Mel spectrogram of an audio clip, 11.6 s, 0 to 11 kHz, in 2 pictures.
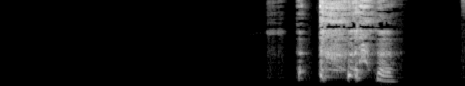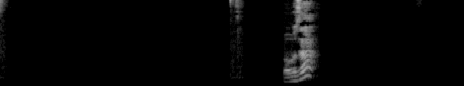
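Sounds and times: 
throaty clearing sounds: 3.5 - 5.1
person coughing: 3.7 - 5.1
speech: 4.7 - 5.1, 9.4 - 9.8.

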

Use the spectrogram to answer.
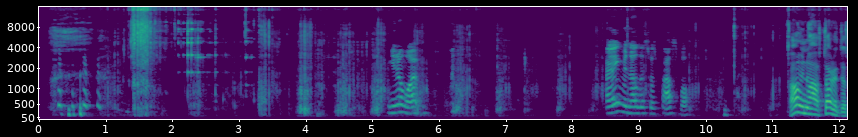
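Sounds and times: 
laughter: 0.2 - 1.2
speech: 0.3 - 0.8, 5.2 - 5.9, 8.5 - 10.5, 11.2 - 12.1
sharp clinks: 1.3 - 3.6
crunchy chewing of oyster dish: 2.8 - 9.1, 9.7 - 11.3.

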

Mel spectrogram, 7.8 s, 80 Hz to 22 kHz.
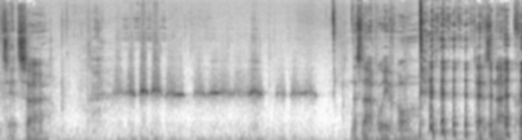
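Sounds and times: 
speech: 0.0 - 0.8, 5.3 - 7.8
breath hissing around whistled notes: 1.2 - 4.8
person attempting to whistle: 1.6 - 4.9
laughter: 6.3 - 7.8.

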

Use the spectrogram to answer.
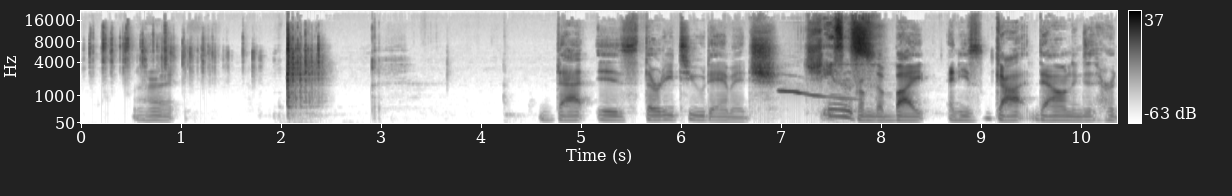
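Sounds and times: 
handful of dice clattering onto a hard table in a tabletop role-playing game: 0.0 - 2.7
speech: 0.5 - 1.1, 4.8 - 10.3.

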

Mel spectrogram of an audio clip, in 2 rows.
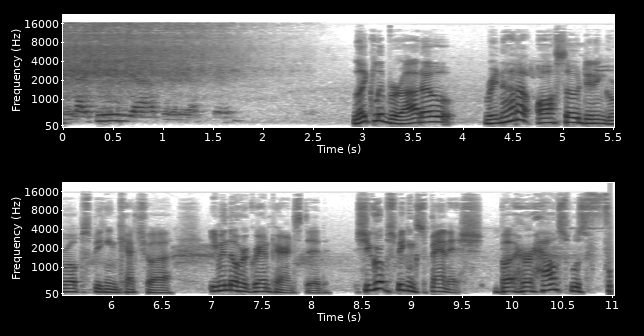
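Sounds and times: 
speech: 0.0 - 1.9, 2.9 - 11.0
large rain stick pellets cascading: 0.0 - 2.6.

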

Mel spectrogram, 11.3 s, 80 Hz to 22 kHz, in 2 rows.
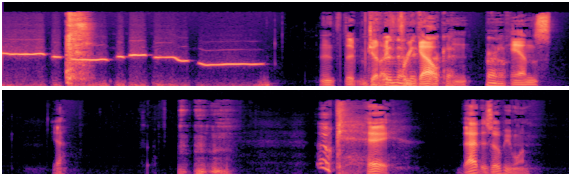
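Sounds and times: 
person whistling a short wavering tune: 0.0 - 2.7
speech: 3.2 - 5.6, 7.4 - 8.0, 8.9 - 9.6, 10.3 - 11.0.

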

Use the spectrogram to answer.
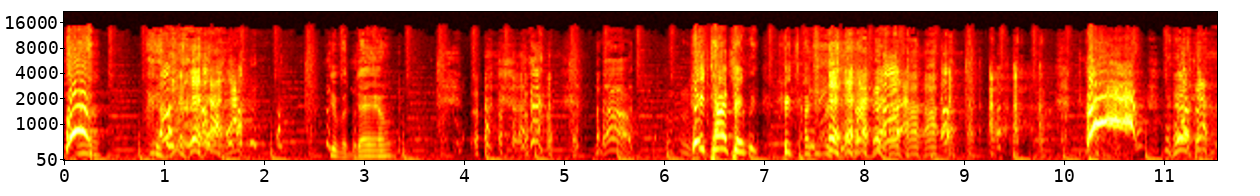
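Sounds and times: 
man screaming: 0.0 - 0.4, 10.2 - 10.8
speech: 0.9 - 2.0, 2.6 - 3.5, 4.1 - 4.8, 5.4 - 9.2, 11.0 - 11.5
snickering laughter: 0.9 - 2.1, 4.0 - 5.7, 7.5 - 10.1, 11.0 - 11.5.

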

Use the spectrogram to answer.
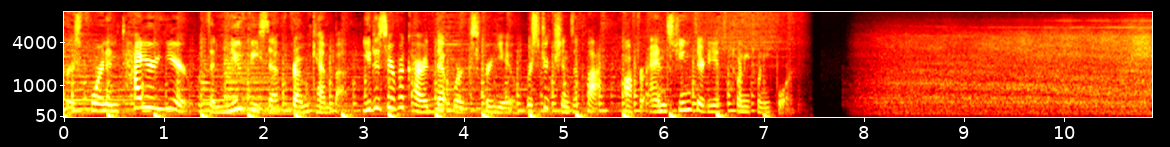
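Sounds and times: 
speech: 0.1 - 7.5
private jet engine roar while landing: 7.9 - 10.8.

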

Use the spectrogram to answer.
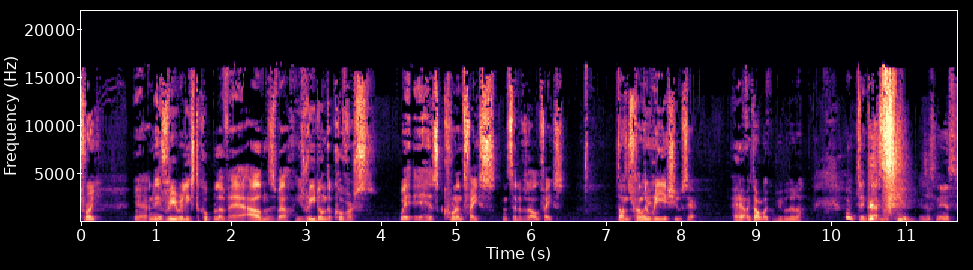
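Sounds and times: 
speech: 0.0 - 6.5, 7.1 - 11.6
person sneezing: 10.5 - 11.2.

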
